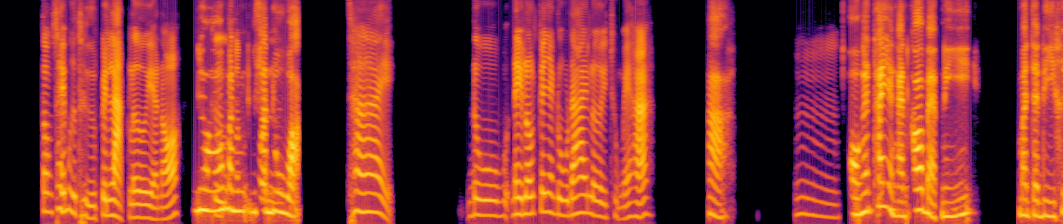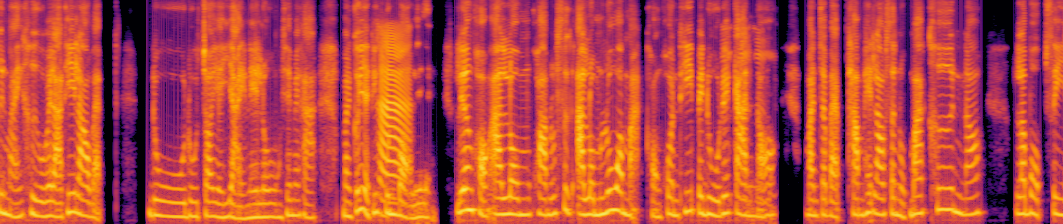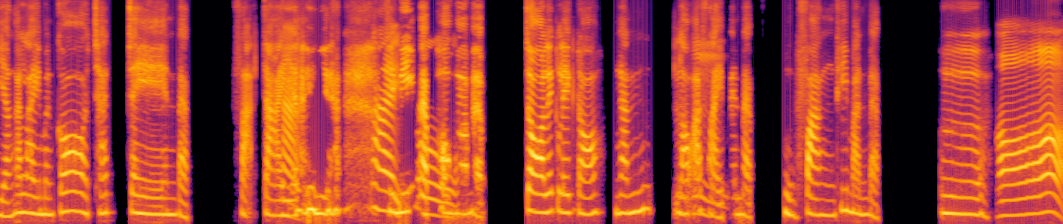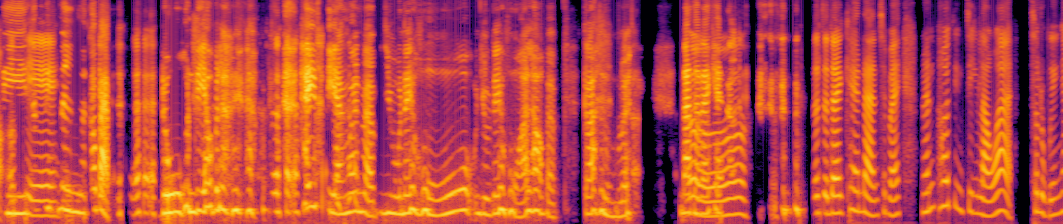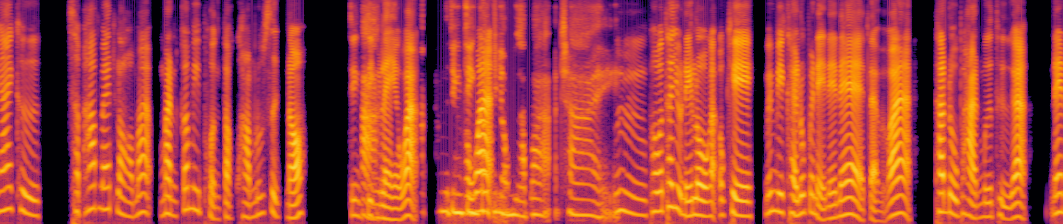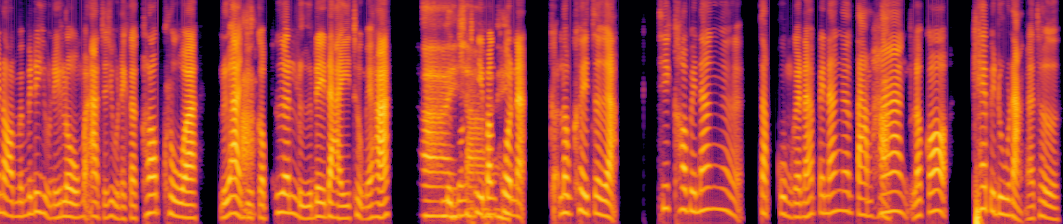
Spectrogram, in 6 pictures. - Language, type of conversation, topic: Thai, unstructured, ทำไมภาพยนตร์ถึงทำให้เรารู้สึกเหมือนได้ไปอยู่ในสถานที่ใหม่ๆ?
- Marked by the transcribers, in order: tapping; unintelligible speech; other background noise; laughing while speaking: "อะไรอย่างเงี้ย"; laughing while speaking: "ไปเลยค่ะ"; chuckle; chuckle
